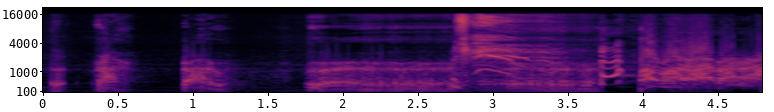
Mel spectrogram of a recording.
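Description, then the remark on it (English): A man's voice imitates a dog barking, a few short gruff barks followed by a sustained growling, snarling stretch, loud with no other talk. “Can you, how's that bark go again?”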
